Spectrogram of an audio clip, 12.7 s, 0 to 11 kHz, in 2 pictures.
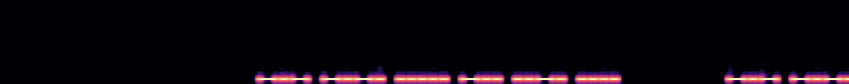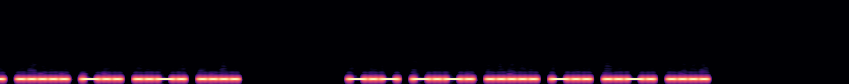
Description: Morse code, heard as a keyed tone, about 32 wpm, 700 Hz. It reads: KC5DFH KC5DFH KC5DFH
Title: USA Call Signs - 6 Characters - Repeated 3x - 30wpm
